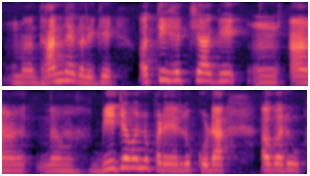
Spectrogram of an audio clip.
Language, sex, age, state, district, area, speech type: Kannada, female, 60+, Karnataka, Shimoga, rural, spontaneous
